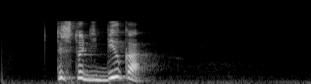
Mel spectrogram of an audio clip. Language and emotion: Russian, angry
